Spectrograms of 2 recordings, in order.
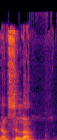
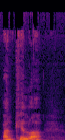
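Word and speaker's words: ancilla: on pronunciation you'll know it's a hard see if you hear someone say Nilla it's not the end of the world I don't think a Roman would have pronounced it like that uh according to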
